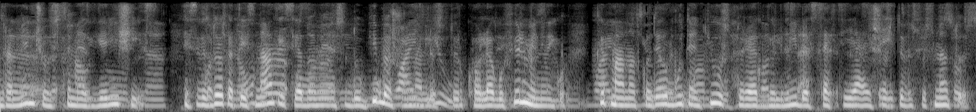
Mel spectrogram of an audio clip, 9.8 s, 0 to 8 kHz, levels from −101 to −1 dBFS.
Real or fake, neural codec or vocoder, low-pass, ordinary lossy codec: real; none; 7.2 kHz; AAC, 32 kbps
